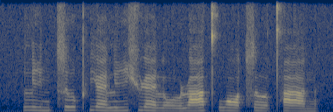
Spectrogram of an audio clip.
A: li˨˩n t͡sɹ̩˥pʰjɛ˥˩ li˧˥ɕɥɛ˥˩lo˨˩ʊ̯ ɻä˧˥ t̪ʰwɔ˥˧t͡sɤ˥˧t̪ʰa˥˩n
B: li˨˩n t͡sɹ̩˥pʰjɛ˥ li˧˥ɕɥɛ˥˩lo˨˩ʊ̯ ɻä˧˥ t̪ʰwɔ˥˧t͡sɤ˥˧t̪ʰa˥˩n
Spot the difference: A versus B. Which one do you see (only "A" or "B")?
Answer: A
